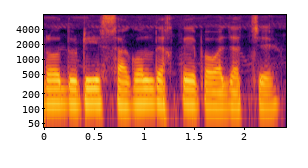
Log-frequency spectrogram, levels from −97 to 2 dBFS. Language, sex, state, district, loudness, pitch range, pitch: Bengali, male, Assam, Hailakandi, -15 LUFS, 110-125 Hz, 120 Hz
